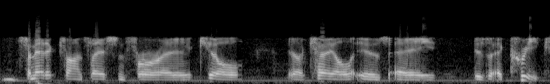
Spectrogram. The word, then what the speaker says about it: kil: originally settled by the Dutch and um although it's spelled differently um the literal phonetic translation for a kill kale is a is a creek a small Creek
